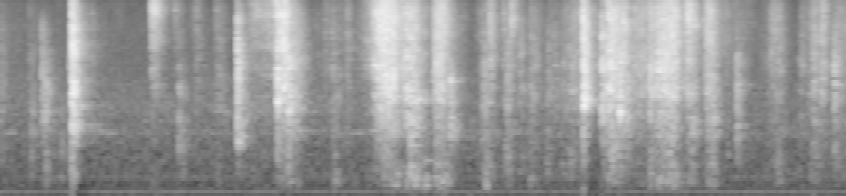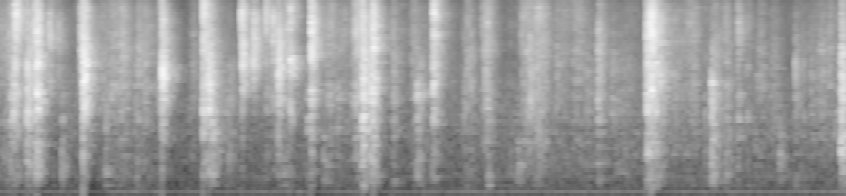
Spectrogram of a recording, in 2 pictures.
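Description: Plastic blister pack on a card backing being pried and torn open by hand: a run of sharp crackles and clicks with bursts of crinkling plastic.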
